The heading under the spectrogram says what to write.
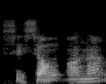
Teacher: Sæsonerne with an eng from French influence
